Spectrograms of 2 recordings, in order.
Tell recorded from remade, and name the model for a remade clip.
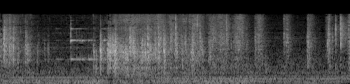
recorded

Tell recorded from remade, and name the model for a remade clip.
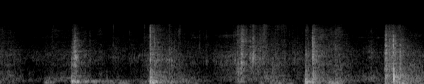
recorded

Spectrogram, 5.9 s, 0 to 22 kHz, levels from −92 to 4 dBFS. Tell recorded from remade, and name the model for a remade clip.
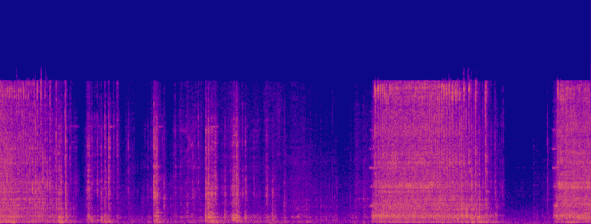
recorded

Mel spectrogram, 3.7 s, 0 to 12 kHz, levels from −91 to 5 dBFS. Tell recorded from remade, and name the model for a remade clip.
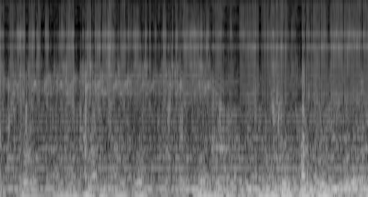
remade, vocoder, BigVGAN v2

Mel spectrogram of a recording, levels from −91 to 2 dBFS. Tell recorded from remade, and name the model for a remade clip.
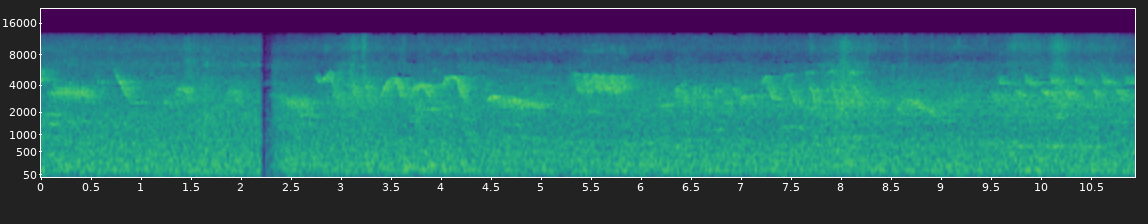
recorded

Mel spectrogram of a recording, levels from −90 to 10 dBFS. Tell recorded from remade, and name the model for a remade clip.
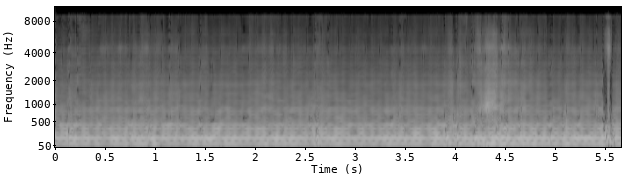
remade, vocoder, BigVGAN v2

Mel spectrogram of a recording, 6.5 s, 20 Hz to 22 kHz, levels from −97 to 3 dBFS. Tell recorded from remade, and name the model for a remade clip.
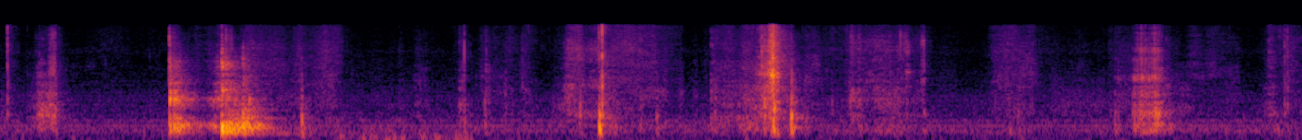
recorded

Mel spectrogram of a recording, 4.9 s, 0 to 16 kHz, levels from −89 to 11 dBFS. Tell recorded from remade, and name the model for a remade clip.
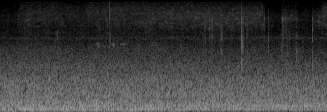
remade, vocoder, BigVGAN v2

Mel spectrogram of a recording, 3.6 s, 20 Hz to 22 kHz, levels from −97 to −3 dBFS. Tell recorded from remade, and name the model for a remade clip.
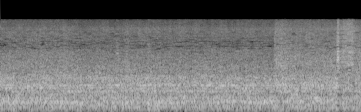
remade, vocoder, BigVGAN v2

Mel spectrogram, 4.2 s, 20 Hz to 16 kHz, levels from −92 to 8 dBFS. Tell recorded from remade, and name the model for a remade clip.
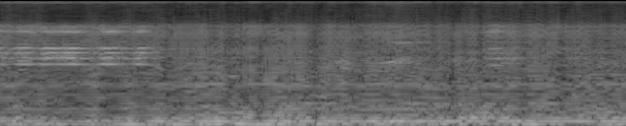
remade, vocoder, BigVGAN v2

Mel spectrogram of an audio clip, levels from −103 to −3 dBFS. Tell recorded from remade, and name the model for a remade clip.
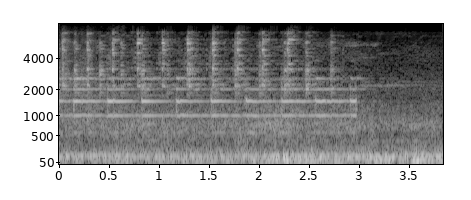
remade, vocoder, BigVGAN v2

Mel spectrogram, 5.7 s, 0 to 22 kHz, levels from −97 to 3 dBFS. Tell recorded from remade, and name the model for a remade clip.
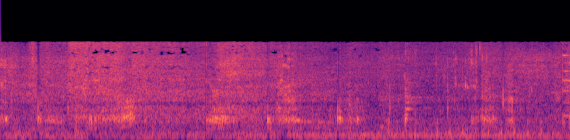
recorded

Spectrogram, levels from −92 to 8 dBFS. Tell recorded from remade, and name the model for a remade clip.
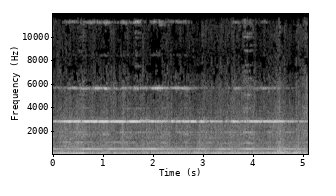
recorded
